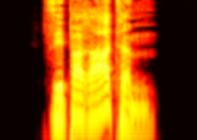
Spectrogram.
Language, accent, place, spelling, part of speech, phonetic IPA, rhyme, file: German, Germany, Berlin, separatem, adjective, [zepaˈʁaːtəm], -aːtəm, De-separatem.ogg
- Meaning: strong dative masculine/neuter singular of separat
